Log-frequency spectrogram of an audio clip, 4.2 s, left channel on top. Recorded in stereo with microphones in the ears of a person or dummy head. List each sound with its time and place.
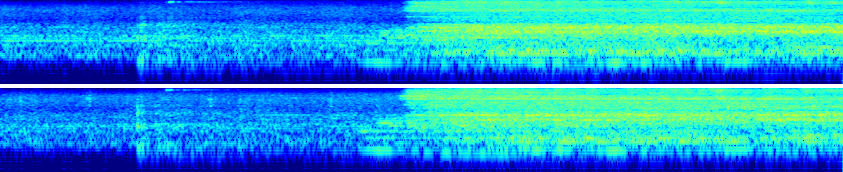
0.7 s a running tap: 55° right (ahead or behind), 8 m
